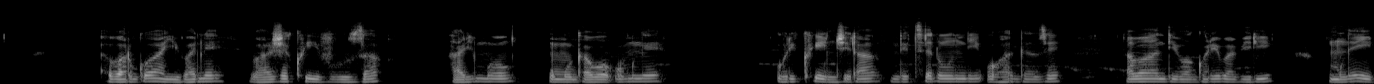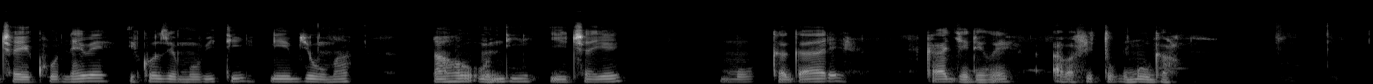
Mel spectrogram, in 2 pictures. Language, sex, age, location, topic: Kinyarwanda, male, 25-35, Kigali, government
